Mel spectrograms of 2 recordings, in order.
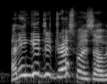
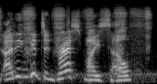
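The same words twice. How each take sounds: First: Higher, louder insistent repeat; emphatic repeat. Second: Said in the usual way. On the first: Real, not acted. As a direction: say it again with more insistence, stress on get. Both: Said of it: "repeated with emphasis".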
